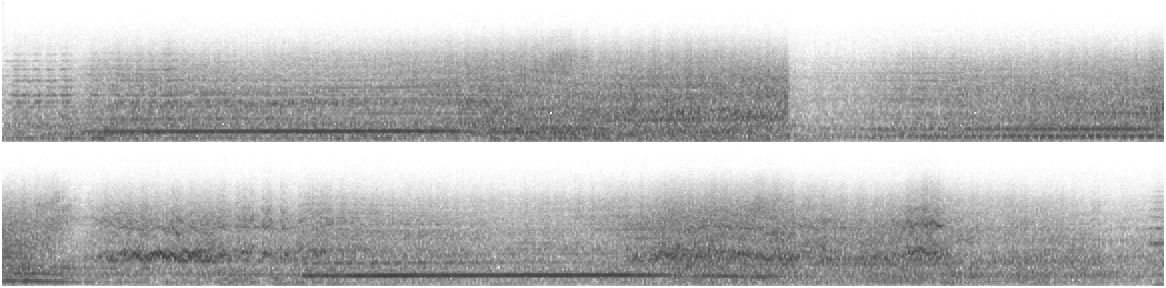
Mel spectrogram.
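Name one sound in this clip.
Old cars roar along a dirt road at speed.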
